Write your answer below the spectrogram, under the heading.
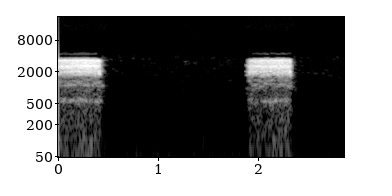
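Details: Young barn owl peering out of its nest box at 4:31 am: a pair of loud, breathy screeching hisses, each about half a second long and separated by a quiet gap of roughly a second and a half.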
